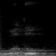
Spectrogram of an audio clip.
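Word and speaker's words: وَضُوء: Dan apabila kita bacanya dengan fathah pada wau yaitu wadu, maka dia bermakna sebuah barang yang digunakan untuk berwudu seperti bejana dan sebagainya.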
